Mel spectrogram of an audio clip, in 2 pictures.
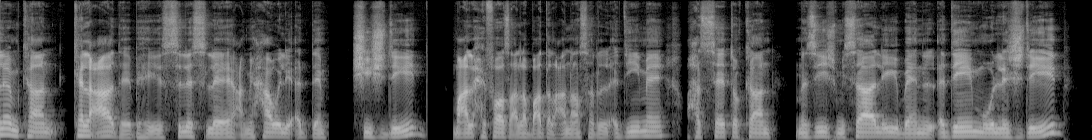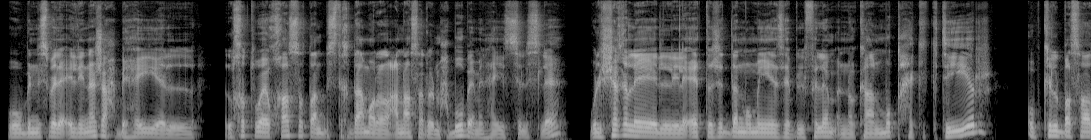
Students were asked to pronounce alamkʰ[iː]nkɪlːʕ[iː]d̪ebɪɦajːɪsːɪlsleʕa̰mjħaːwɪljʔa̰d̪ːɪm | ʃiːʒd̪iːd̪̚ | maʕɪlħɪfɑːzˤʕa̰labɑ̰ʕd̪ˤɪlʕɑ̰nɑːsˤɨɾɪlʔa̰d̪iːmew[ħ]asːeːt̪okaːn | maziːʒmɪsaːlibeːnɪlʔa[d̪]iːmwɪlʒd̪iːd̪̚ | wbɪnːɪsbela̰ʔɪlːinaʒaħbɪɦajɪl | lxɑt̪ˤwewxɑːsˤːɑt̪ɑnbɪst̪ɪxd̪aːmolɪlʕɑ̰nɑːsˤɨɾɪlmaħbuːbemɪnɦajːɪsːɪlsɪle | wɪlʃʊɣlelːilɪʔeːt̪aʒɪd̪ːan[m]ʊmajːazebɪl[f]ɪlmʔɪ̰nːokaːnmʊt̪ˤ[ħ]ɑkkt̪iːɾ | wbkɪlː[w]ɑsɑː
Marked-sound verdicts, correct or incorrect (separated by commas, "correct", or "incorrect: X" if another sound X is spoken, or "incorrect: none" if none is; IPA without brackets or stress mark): incorrect: aː, incorrect: aː, correct, correct, correct, correct, correct, incorrect: b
